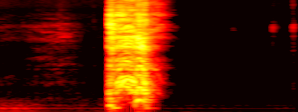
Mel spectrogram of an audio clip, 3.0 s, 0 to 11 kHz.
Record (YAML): cough_length: 3.0 s
cough_amplitude: 32146
cough_signal_mean_std_ratio: 0.31
survey_phase: beta (2021-08-13 to 2022-03-07)
age: 45-64
gender: Male
wearing_mask: 'No'
symptom_none: true
smoker_status: Never smoked
respiratory_condition_asthma: false
respiratory_condition_other: false
recruitment_source: REACT
submission_delay: 1 day
covid_test_result: Negative
covid_test_method: RT-qPCR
